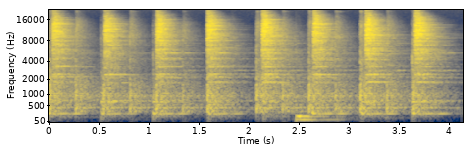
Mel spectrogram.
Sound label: MALAY R, Heart of Asia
